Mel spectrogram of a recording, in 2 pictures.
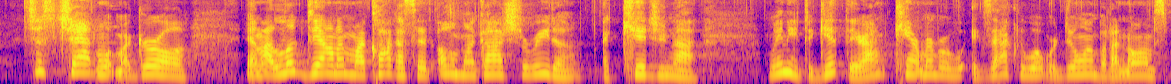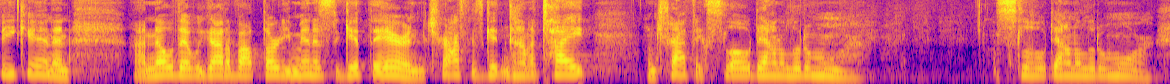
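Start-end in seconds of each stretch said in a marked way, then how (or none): none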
